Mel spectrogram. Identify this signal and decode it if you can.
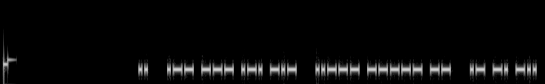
Morse code, heard as a keyed tone, about 37 wpm, 700 Hz. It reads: I WORK 20M AND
